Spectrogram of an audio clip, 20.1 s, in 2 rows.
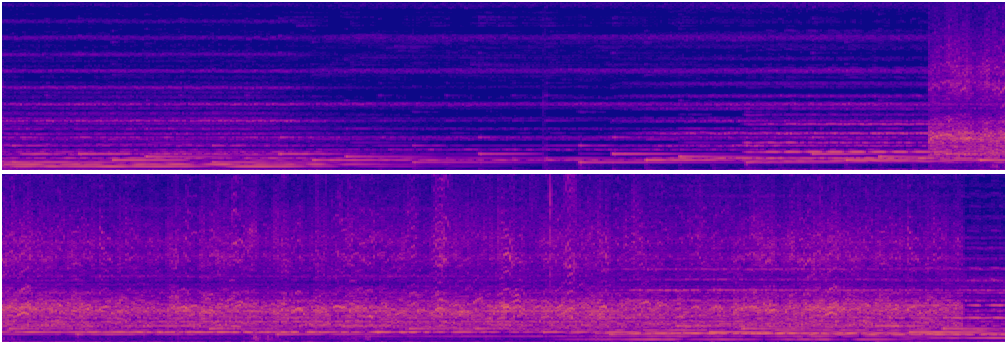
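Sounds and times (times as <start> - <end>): flock of geese honking: 0.0 - 4.9, 9.2 - 20.0.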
